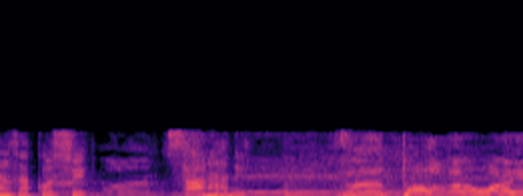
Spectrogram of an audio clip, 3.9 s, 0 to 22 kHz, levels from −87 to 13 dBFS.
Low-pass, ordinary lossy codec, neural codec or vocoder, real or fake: 7.2 kHz; MP3, 48 kbps; codec, 16 kHz, 4 kbps, FunCodec, trained on LibriTTS, 50 frames a second; fake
